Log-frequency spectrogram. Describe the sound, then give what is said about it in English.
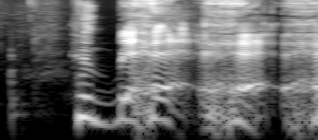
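A person coughs several times in quick succession, harsh raspy bursts with a voiced edge, fairly loud, with short gaps between them. “Hold on, I have to cough really bad.”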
